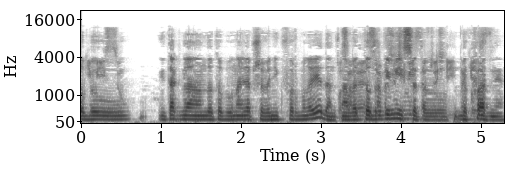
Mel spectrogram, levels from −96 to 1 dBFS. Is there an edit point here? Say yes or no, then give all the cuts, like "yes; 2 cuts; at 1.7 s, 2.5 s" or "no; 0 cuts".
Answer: yes; 1 cut; at 3.2 s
